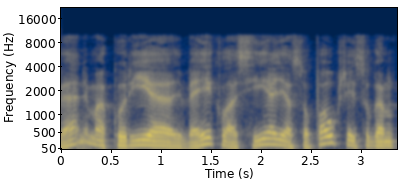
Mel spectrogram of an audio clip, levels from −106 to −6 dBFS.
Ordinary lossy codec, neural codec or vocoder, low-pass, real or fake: MP3, 64 kbps; none; 9.9 kHz; real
